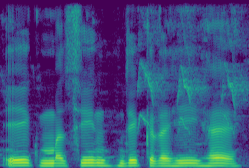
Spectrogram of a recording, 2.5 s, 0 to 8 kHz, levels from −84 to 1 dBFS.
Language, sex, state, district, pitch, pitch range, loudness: Hindi, male, Madhya Pradesh, Bhopal, 120 Hz, 120-130 Hz, -14 LUFS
